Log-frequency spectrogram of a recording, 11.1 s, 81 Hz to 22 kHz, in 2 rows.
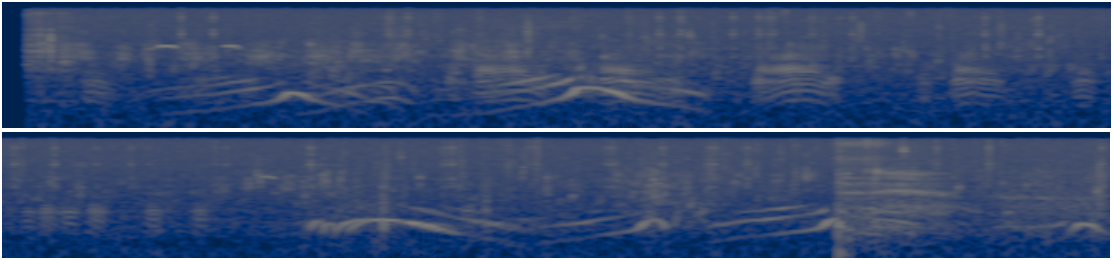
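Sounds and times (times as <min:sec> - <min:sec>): birds calling: 0:00.2 - 0:11.0
short high bird calls: 0:00.7 - 0:04.1.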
